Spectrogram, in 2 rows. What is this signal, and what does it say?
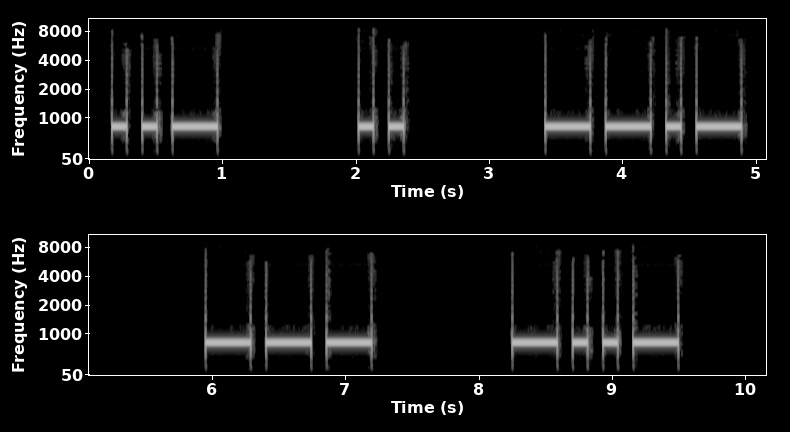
Morse code, heard as a keyed tone, about 10 wpm, spaced as for 6 wpm, 800 Hz. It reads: UIQOX
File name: LEZIONI / 6 PKX0 / 6 PKX ws 10wpm 3706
